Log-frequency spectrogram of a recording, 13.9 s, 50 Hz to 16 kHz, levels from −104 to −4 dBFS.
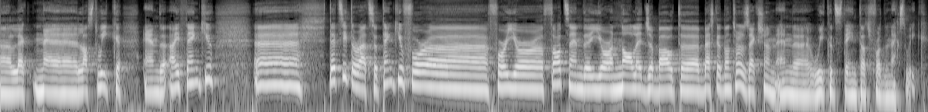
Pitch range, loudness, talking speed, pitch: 140-190 Hz, -21 LUFS, 175 wpm, 165 Hz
